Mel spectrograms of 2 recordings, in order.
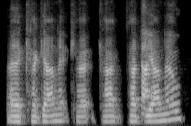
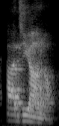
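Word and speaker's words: Caggiano: Say um you got to know um this is another interesting name which I've got to try and pronounce. Rob Kagan Kajano. Kadaniano.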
